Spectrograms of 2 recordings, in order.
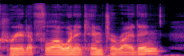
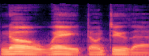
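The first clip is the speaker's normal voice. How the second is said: mock dry sarcasm, much slower; 4 dB louder than usual. Recounting a Willy Wonka movie scene, imitating a sarcastic tone. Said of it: "in that very sarcastic tone".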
